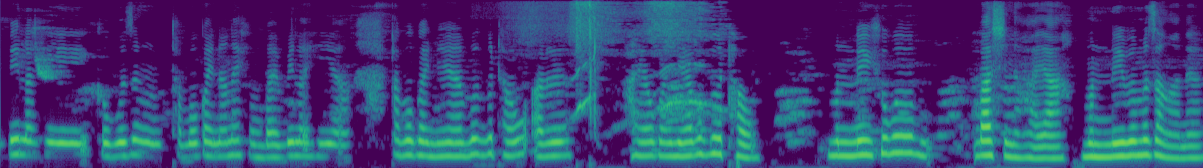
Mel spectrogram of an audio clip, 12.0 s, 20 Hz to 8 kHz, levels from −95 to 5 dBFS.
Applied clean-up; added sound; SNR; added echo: classical method Wiener filter.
